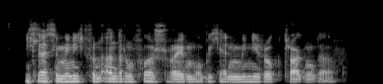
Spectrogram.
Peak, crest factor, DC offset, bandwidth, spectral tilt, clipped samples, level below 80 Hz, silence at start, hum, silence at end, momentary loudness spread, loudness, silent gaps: -4 dBFS; 18 dB; under 0.1%; 7.6 kHz; -6.5 dB/octave; under 0.1%; -58 dBFS; 0.25 s; none; 0.5 s; 8 LU; -21 LUFS; none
